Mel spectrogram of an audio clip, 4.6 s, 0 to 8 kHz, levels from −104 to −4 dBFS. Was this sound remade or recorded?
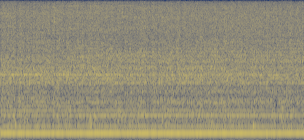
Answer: recorded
